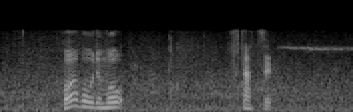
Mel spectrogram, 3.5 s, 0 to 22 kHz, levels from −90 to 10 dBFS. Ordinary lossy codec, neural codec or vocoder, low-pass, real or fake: Opus, 32 kbps; none; 7.2 kHz; real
